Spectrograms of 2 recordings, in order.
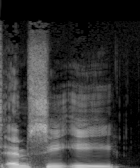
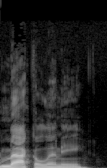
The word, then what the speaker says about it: McElhenney: It's McElhenney. So McElhenney, like Mac.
